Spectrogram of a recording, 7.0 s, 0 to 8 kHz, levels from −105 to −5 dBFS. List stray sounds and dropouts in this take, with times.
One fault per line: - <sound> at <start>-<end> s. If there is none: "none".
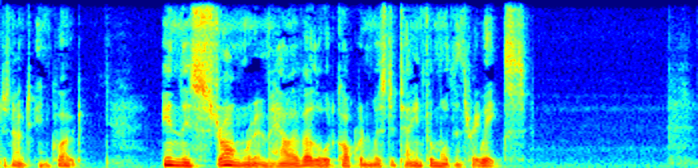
none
